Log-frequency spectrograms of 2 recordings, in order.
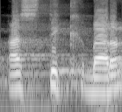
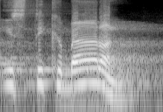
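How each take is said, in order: First: The word begins with the vowel a. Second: The word begins with the vowel i.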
